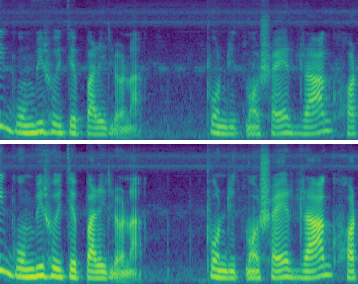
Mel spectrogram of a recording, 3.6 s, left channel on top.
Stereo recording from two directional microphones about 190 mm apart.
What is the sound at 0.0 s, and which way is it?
Speech, 25° right (ahead or behind).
